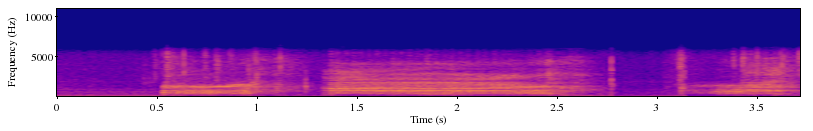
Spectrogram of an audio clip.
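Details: Chunky pet Chihuahua growling at another household dog beneath a table indoors: a long, rough, rattling growl lasting over a second, then a brief pause and another rising snarl at the end.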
